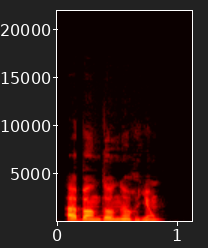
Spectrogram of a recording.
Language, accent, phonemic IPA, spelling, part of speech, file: French, France, /a.bɑ̃.dɔ.nə.ʁjɔ̃/, abandonnerions, verb, LL-Q150 (fra)-abandonnerions.wav
- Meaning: first-person plural conditional of abandonner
